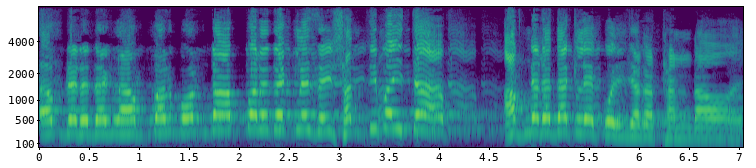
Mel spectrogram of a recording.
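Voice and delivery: high, loud, tearful pleading voice.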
